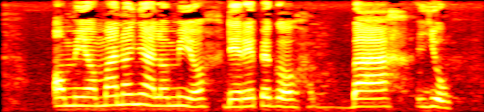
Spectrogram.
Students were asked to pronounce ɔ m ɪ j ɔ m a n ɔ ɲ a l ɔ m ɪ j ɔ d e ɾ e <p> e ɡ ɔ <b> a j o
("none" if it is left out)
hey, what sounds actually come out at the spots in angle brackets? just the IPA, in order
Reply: p, b

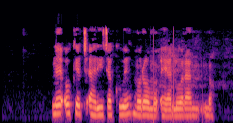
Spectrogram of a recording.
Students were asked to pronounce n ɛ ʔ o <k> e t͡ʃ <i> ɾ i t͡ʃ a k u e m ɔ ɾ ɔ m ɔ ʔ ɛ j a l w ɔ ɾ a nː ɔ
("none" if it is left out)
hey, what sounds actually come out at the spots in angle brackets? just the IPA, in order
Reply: k, a

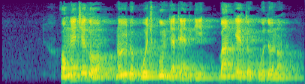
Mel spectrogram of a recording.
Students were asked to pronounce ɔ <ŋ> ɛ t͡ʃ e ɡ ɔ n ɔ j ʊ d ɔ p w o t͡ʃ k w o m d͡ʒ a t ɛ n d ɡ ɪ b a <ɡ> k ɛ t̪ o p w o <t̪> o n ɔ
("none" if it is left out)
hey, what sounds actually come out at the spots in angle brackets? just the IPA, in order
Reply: ŋ, ŋ, d̪

